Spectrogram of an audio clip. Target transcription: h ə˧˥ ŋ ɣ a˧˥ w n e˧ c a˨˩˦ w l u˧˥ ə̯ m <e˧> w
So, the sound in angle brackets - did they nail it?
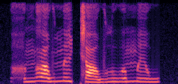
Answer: yes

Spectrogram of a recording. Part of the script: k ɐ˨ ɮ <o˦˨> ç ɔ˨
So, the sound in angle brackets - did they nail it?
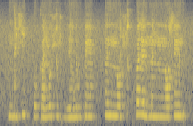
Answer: yes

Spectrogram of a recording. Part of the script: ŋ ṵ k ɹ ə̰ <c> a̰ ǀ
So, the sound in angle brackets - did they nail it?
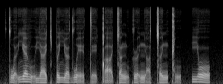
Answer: no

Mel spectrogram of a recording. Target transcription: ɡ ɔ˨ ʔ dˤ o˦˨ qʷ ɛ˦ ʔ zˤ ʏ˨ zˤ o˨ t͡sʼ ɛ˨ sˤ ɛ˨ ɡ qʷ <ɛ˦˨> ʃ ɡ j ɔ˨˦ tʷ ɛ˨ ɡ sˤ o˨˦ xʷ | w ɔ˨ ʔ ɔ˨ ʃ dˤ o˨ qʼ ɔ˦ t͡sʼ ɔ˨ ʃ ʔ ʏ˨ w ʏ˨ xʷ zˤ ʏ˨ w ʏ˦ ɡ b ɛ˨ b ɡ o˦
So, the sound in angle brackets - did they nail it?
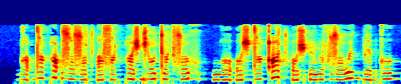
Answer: no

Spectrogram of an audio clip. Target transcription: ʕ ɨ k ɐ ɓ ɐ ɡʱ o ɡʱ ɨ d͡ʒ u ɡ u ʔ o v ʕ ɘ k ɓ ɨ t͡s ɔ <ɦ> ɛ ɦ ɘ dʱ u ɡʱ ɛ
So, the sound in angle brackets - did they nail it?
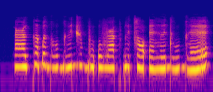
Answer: no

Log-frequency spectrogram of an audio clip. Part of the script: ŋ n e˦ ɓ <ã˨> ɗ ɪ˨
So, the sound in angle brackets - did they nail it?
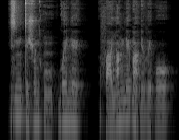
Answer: yes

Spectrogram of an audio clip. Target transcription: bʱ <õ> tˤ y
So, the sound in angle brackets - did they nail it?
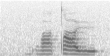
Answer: yes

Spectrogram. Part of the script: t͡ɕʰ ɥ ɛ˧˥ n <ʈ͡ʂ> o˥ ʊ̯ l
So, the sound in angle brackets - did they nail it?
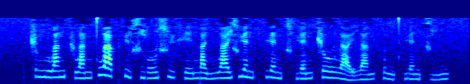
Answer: yes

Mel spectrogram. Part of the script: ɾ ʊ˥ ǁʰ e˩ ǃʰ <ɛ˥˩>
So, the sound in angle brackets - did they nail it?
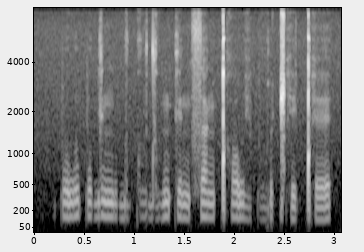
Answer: no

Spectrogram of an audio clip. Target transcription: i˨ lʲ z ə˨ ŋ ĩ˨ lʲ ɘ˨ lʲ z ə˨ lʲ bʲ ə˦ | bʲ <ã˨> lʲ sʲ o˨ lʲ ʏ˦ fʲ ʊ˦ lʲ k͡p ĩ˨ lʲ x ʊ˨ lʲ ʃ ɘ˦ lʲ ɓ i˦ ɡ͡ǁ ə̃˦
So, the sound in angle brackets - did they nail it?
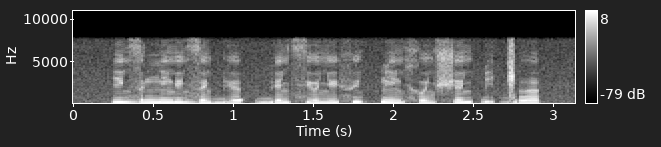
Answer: no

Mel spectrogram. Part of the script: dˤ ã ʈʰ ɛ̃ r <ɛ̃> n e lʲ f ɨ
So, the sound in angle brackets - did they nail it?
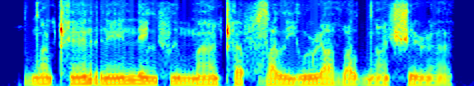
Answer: no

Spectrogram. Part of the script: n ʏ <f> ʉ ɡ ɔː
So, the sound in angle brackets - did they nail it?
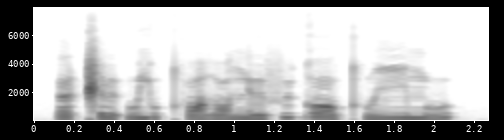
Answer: yes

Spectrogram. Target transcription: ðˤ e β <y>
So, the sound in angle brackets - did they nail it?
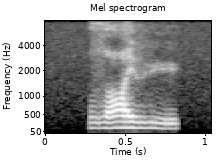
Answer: yes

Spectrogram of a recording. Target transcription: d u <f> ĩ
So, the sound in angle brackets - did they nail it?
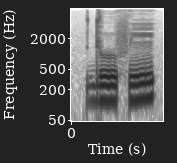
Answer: yes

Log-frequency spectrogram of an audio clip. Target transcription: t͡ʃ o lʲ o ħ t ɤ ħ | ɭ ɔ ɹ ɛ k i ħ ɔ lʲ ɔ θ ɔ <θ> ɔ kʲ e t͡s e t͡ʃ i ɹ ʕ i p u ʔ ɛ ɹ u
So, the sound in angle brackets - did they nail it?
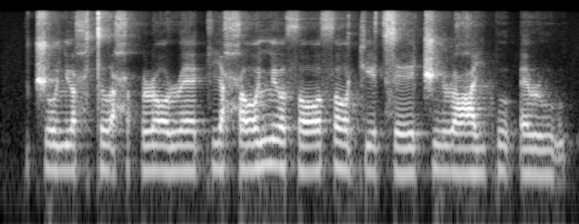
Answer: yes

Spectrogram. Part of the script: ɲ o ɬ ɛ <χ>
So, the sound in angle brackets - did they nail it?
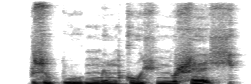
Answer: no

